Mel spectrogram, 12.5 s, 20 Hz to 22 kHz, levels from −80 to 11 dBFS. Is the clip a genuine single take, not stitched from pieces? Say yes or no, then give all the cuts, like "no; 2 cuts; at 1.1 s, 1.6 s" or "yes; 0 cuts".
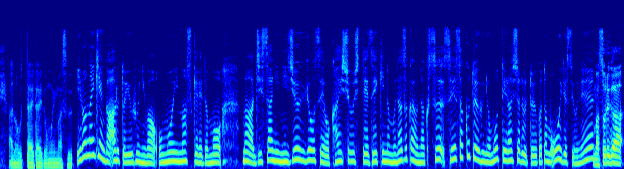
no; 1 cut; at 1.5 s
